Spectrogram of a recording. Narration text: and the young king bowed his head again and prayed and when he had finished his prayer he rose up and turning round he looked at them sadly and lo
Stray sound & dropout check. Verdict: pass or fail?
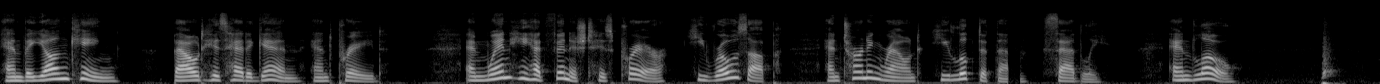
fail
